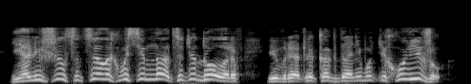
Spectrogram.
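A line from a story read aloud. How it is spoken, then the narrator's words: Barked. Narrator (Russian): рявкнул он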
